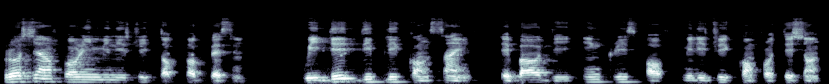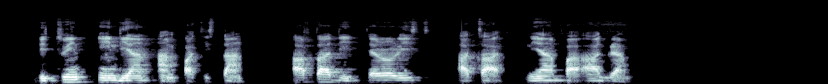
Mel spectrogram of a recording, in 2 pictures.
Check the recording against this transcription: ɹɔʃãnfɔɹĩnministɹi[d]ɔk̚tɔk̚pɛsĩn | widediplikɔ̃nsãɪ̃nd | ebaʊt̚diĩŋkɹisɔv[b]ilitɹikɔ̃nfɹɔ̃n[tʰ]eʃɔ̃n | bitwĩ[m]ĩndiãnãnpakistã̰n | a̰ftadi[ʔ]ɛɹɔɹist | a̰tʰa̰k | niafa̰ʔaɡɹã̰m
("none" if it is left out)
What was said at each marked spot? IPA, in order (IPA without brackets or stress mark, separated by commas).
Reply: t, m, t, n, t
